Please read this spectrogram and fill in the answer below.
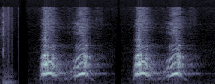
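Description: Small dog barking four times, in two quick pairs about a second apart, each bark short and rising then falling in pitch.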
